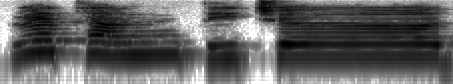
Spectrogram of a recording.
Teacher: Tha has a prominent aghat of na.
